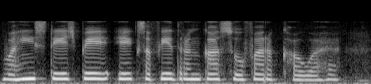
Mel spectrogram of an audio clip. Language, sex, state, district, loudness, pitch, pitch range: Hindi, female, Jharkhand, Garhwa, -13 LUFS, 245 Hz, 225-255 Hz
